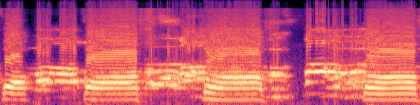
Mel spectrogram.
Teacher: जबान की जड़ और ऊपर का तालू, जबान की जड़ और ऊपर का तालू, तालू का भी किनारा होता है। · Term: बड़ा काफ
